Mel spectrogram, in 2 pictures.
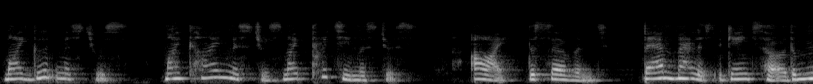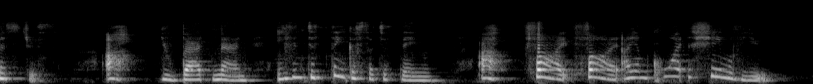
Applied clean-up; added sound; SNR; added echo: none; none; none; reverberation time 0.4 s.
